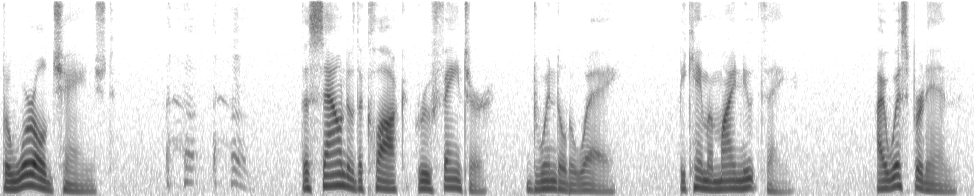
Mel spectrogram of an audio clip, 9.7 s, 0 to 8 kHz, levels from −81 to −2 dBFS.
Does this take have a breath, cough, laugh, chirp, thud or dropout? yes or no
yes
